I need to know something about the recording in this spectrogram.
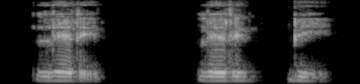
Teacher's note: en la primera T se puede encontrar este sonido que es igual a la R de para. · Term: flap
